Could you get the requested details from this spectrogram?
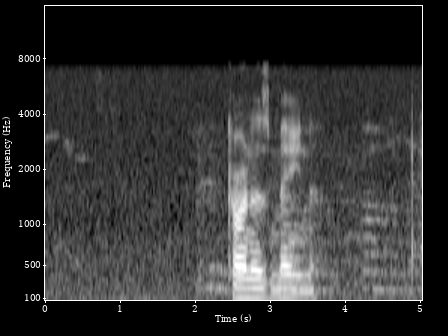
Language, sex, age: English, male, 21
